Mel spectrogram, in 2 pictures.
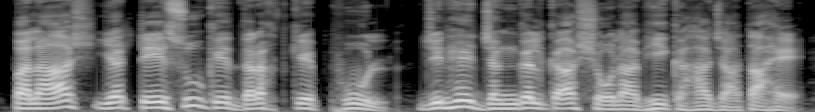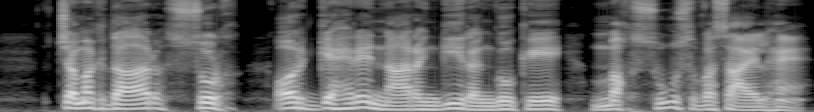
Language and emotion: Urdu, neutral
